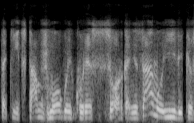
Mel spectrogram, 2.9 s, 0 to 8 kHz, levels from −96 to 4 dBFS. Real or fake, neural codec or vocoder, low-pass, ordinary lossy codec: real; none; 7.2 kHz; AAC, 32 kbps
